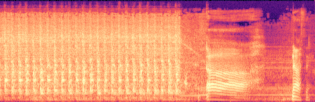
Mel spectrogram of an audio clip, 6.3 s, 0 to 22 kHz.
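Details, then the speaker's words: Upright AB62RT boom lift, unused and sitting for over a year; fuel pump heard running, battery cables possibly mis-connected. Starter cranks steadily with even compression pulses and a small puff but never fires; suspected bad fuel; crank no start. "Oh starting to go there did you hear that it's probably bad fuel I heard a little bit of a puff"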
